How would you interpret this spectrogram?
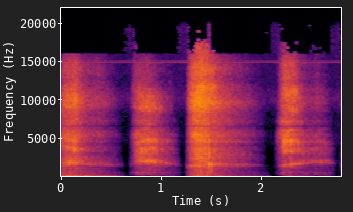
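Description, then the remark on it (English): A voice imitates slow, heavy sleeping breaths, four airy inhales and exhales in a steady rhythm, fairly loud, with no talking. “Breathing. How somebody sleeps.”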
